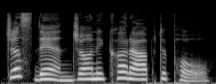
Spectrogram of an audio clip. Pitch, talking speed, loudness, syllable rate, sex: 235 Hz, 195 wpm, -16 LUFS, 4.0 syllables/s, female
